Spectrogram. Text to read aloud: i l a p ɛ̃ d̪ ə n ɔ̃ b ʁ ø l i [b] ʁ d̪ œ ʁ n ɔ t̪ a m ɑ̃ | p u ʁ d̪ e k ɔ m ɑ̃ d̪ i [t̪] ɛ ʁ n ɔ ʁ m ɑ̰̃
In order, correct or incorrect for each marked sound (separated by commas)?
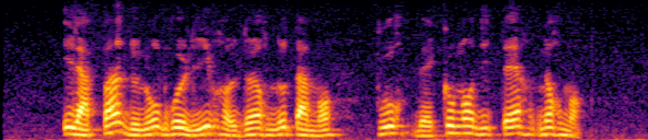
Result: incorrect, correct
